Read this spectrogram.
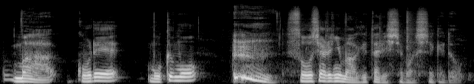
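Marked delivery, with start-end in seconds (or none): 2.3-2.8 short sharp throat clear. Real, not acted. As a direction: clear the throat mid-sentence. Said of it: "咳がね".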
